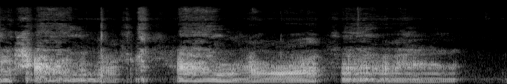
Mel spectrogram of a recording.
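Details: Basset Hound vocalising: three long, loud, throaty moaning growls with rich harmonics, each lasting about a second and a half, the last one fading to quiet.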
